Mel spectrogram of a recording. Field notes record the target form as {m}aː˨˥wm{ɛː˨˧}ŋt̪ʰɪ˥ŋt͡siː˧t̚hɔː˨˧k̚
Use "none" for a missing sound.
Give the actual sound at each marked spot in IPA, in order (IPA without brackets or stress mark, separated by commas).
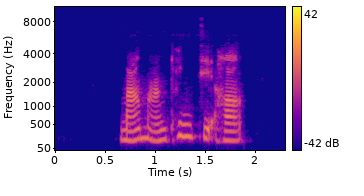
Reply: m, aː˨˧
